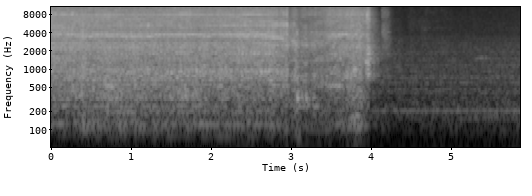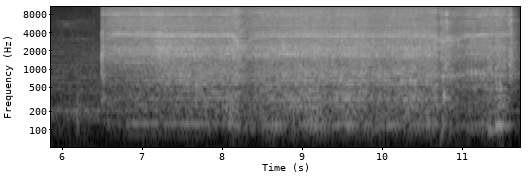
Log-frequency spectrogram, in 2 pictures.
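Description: Cordless drill boring through a plywood board with a long twist bit, running in two stretches of about four and five seconds with a pause of a couple of seconds between them.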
